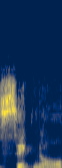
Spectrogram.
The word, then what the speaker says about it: signal: in related words like signature and signal the G is not silent it's also not always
